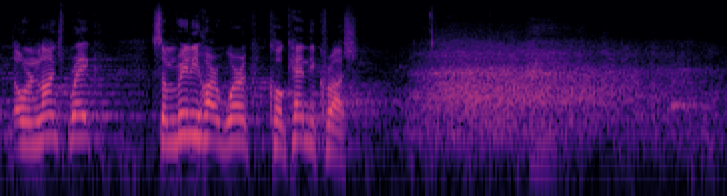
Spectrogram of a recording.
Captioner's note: laughter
